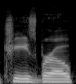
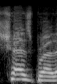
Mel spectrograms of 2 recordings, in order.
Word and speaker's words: Chesbro: Okay, let's talk about Ken Cheesebro, which, by the way, I know on cable news, they've moved away from the Cheesebro pronunciation. What are they saying now? Chesbro? – It's Chesbro. That's actually Chesbro. How you pronounce it.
